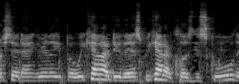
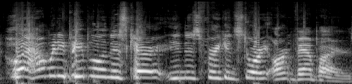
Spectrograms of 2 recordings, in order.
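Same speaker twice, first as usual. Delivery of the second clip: higher and louder, exasperated; 6 semitones higher, 3 dB louder than usual. Real, not acted. Reader complaining about the vampire count, exasperated. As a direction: throw up your hands at it.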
